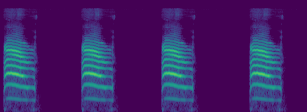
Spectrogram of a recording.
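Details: Street cat on a terrace floor after being fed, meowing angrily: four short, clipped meows evenly spaced roughly every one and a half seconds, with silence between them.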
